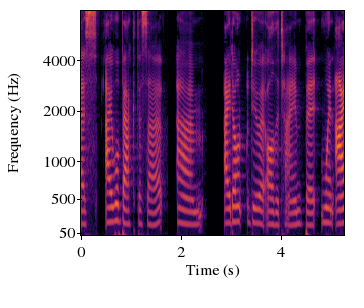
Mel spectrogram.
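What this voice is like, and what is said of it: Usual voice. Nothing is said of it.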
